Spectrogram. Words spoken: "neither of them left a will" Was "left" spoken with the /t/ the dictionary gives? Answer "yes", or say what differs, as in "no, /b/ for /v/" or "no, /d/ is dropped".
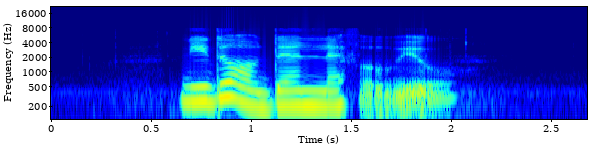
no, /t/ is dropped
